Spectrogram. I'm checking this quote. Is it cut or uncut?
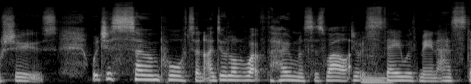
cut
